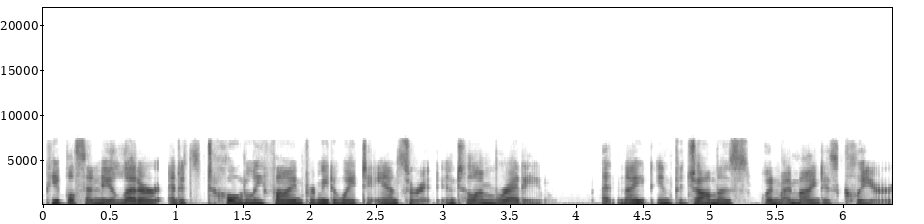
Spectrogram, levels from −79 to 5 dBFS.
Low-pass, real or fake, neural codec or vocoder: 7.2 kHz; fake; codec, 16 kHz, 4 kbps, X-Codec, HuBERT features, trained on general audio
